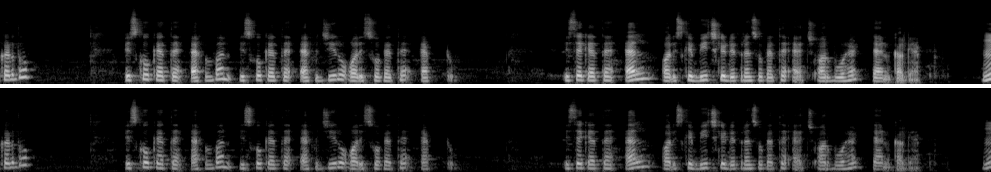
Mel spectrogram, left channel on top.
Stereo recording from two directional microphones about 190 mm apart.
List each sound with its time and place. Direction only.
0.0 s speech: 25° left (ahead or behind)
5.6 s speech: 30° left (ahead or behind)
9.8 s a sound: 30° left (ahead or behind)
